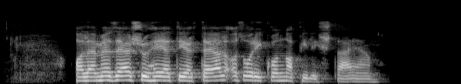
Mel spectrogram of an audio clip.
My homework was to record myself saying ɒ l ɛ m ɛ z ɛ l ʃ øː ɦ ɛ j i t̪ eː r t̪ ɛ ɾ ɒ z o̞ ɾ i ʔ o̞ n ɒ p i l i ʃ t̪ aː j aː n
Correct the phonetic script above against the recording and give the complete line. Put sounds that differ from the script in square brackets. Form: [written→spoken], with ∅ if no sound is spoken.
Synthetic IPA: ɒ l ɛ m ɛ z ɛ l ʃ øː ɦ ɛ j [i→ɛ] t̪ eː r t̪ ɛ [ɾ→l] ɒ z o̞ ɾ i [ʔ→k] o̞ [n→nː] ɒ p i l i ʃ t̪ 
